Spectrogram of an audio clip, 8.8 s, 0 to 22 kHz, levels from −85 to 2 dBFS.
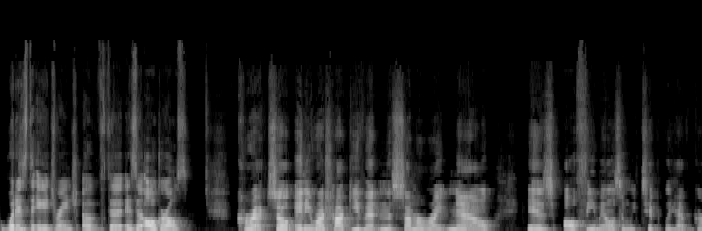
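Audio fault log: No faults heard in this speech recording.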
